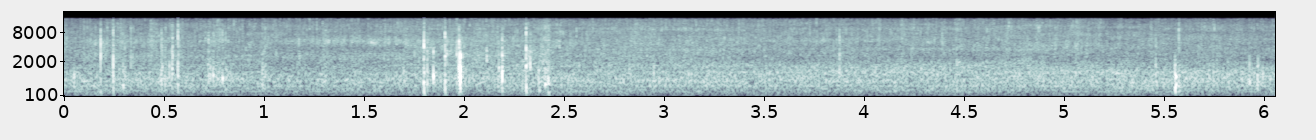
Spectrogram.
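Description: A skillet of browned ground beef with rice, beans, corn and diced tomatoes sizzling steadily on the stove, with a few light clicks in the first couple of seconds.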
